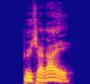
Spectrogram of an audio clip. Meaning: library
- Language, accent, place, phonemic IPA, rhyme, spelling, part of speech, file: German, Germany, Berlin, /ˌbyːçəˈʁaɪ̯/, -aɪ̯, Bücherei, noun, De-Bücherei.ogg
